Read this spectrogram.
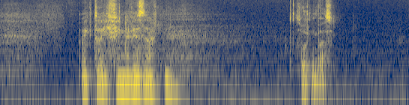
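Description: A man speaks briefly in a low, calm voice nearby.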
